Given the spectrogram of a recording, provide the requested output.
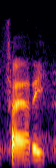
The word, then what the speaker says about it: Fatih: F-A-T-I-H, but he pronounces it Fatty.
